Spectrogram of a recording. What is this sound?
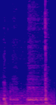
Sound effects > Objects / House appliances
OBJMisc-Blue Snowball Microphone Microscope, Focus Change Nicholas Judy TDC
A microscope focus change.
Blue-brand, Blue-Snowball, focus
